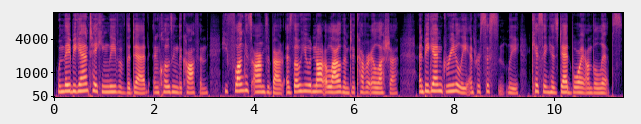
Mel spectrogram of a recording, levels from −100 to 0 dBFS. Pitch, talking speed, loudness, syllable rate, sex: 215 Hz, 205 wpm, -21 LUFS, 5.4 syllables/s, female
